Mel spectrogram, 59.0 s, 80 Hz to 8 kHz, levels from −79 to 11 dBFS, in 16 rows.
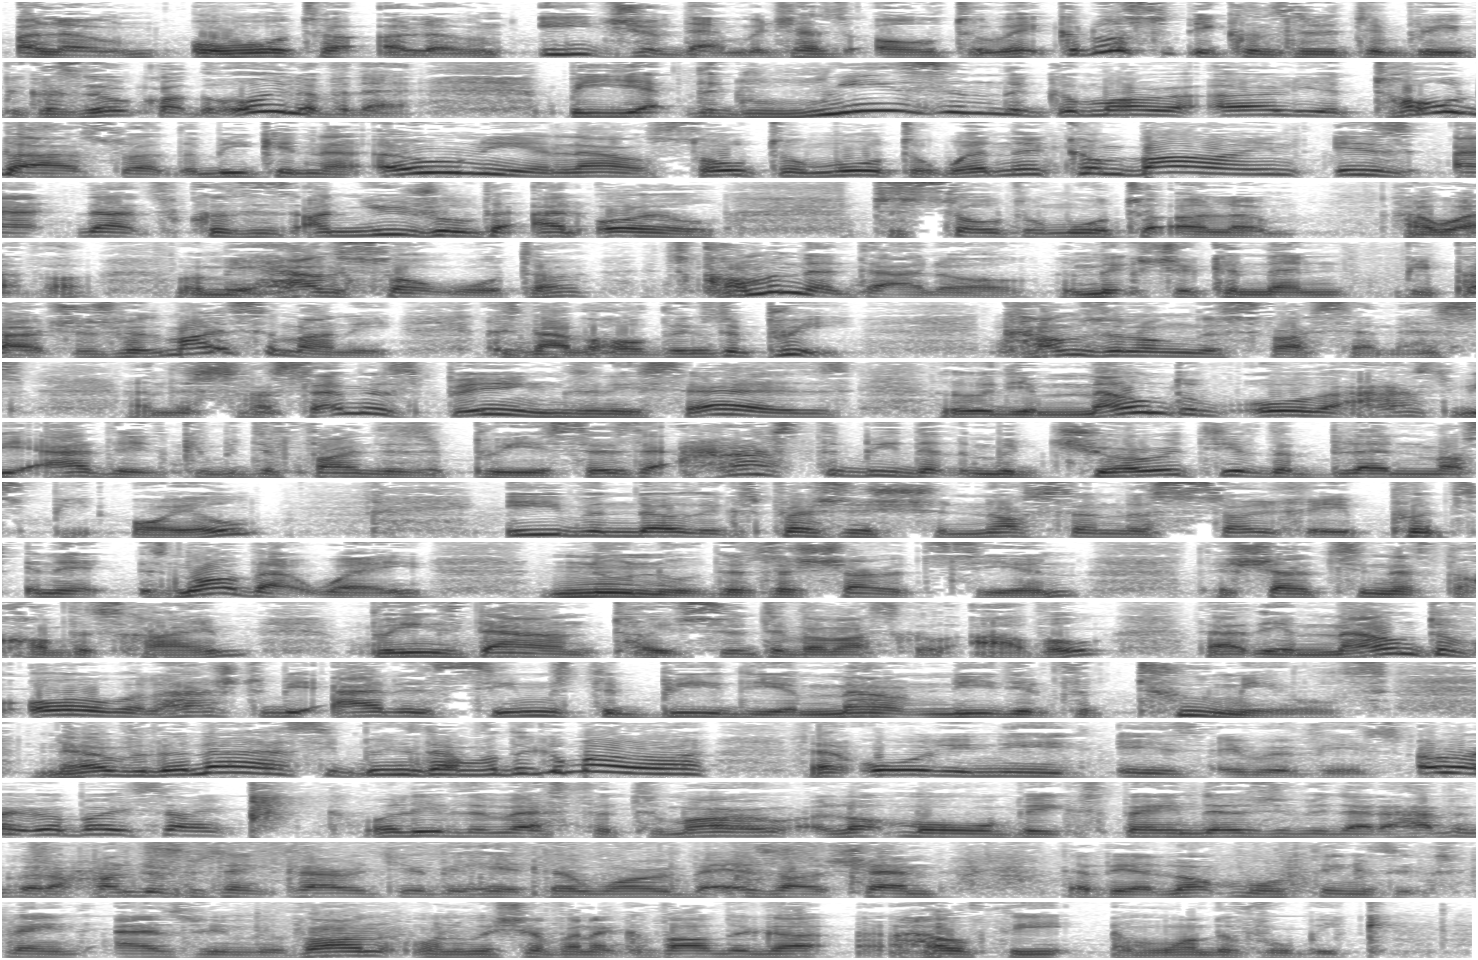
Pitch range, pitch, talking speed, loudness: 125-200 Hz, 140 Hz, 240 wpm, -13 LUFS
